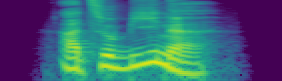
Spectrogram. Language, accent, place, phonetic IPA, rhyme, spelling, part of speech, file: German, Germany, Berlin, [at͡suˈbiːnə], -iːnə, Azubiene, noun, De-Azubiene.ogg
- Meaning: alternative form of Azubine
